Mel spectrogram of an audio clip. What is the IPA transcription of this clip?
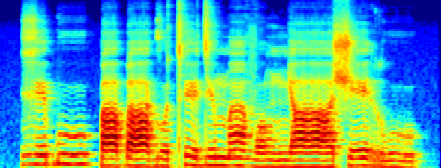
ɣ ɪ˦ ɓ uː˦ k͡p a˨ ɓ a˨ ɡ ʊ˨ tʰ ɪ˦˨ d ɪ˦ m ã˦ v ɔ˨ ŋ ɲ aː˨ ʃ eː˦ r w u˨

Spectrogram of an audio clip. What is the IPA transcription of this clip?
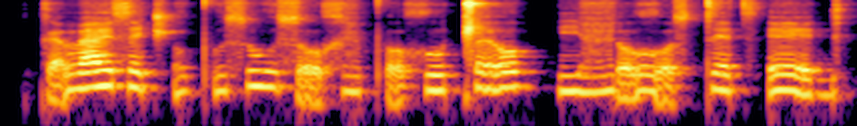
k æ̰ β æ e̯ s e t͡ʃʼ o̤ pʼ ṳ s β ṳ s o̰ x æ̤ pʼ o̰ x u ǁ ɘ o̯ | j æ̤ ɾ o̰ ɣ o̰ s t e t͡sʼ e ɡ

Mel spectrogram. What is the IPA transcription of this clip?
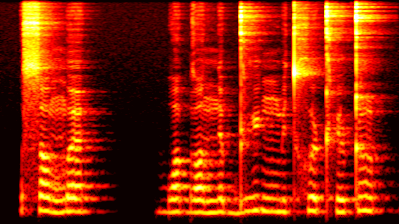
s ɔ˧˩ ŋʷ œ˧ | b ɔ˧ ɡ ɔ˧˩ n ɵ˧˩ b ɖʱ y˥˧ ŋ͡m ʉ˧ d xʷ œ˥˧ ʈʰ ʉ˧ ʈ ũ˥˧

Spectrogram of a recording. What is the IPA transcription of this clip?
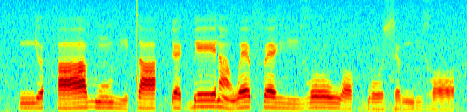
ɲ ə˨˦ h aː˨˦ v ũ˧ ɣ i˨˦ t a˦ | ɗ ɛ˧ ɡ͡b eː˦ ɾ ã˨ w ɛ˦ f ɛ˦ ɣ i˧ ɣ oː˦ w ɔ˨ ɡ͡b o˨ z ə˨ ŋ i˨ ɣ ɔ˨

